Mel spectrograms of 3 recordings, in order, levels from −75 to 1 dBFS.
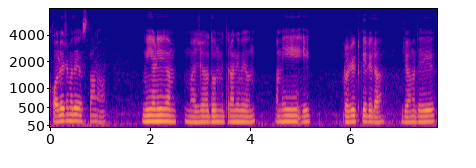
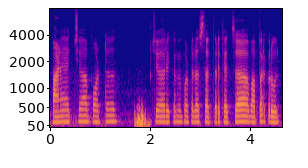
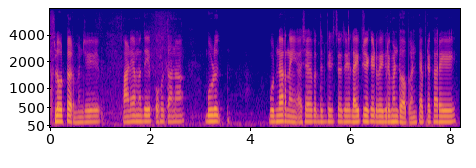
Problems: none marked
